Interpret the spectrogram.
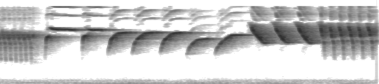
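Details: Lively canary duet used to coax young canaries into song: a short buzzy opening, then rising swooping notes about three per second, climbing into a rapid high rolling trill.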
